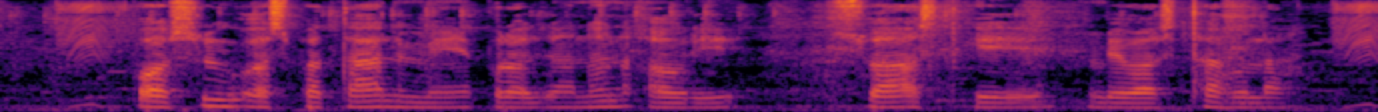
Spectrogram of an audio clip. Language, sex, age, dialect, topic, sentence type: Bhojpuri, male, 18-24, Northern, agriculture, statement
